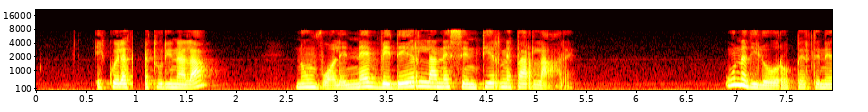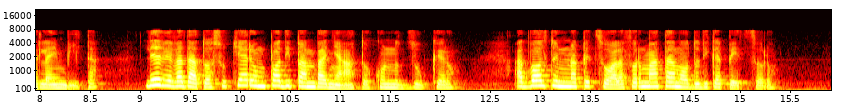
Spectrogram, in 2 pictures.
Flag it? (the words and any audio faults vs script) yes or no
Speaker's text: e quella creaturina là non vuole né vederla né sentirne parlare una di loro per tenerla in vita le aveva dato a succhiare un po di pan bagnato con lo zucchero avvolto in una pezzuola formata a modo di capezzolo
yes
